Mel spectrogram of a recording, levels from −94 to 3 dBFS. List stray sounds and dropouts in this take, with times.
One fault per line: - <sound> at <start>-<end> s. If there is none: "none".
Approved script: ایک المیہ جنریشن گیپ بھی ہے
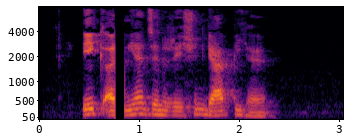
- dropout at 0.8-0.9 s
